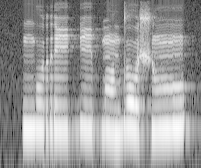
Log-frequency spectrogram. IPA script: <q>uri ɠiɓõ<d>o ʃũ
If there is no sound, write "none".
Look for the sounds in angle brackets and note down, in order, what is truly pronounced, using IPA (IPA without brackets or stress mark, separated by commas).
ŋ, d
